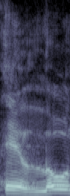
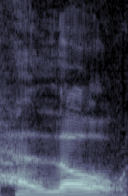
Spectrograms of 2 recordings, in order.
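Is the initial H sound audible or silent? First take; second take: silent; audible. First: It begins without a breathy H sound. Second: It begins with a breathy H sound. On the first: The speaker calls it wrong. "não é hello" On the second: The speaker calls it right. "É o H aspirado"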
